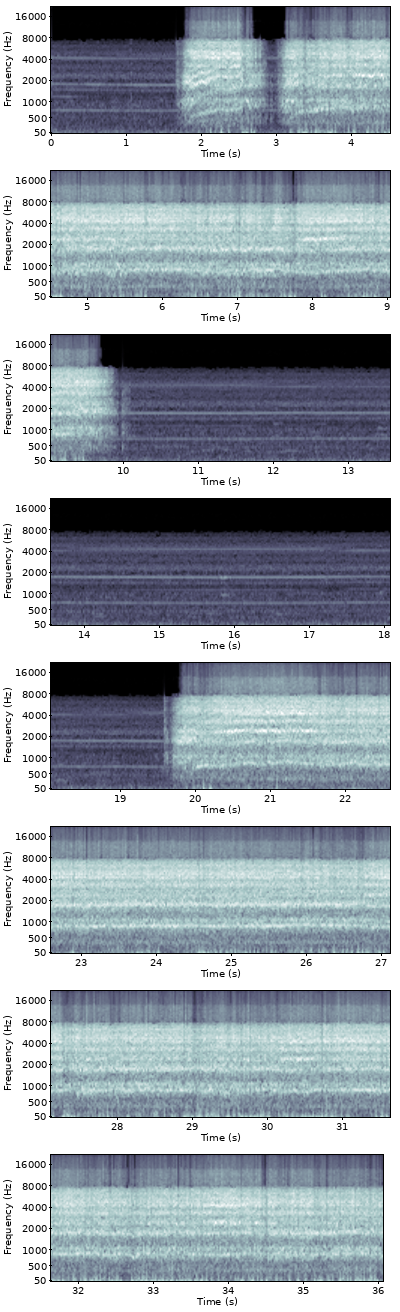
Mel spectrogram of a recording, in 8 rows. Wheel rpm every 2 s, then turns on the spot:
20, 130, 220, 220, 170, 0, 0, 0, 0, 30, 200, 210, 210, 220, 230, 230, 230, 220.
none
